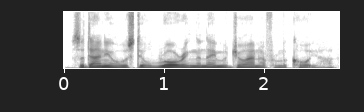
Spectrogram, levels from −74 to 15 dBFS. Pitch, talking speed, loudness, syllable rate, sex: 110 Hz, 260 wpm, -17 LUFS, 6.1 syllables/s, male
